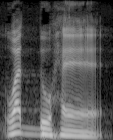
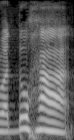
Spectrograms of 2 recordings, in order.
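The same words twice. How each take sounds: First: The word is said in a Betawi-sounding reading. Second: The word is said in the usual standard reading. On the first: This is how it is read in the Warsh tradition. "tapi wadduha ... itu bacaan Warsh" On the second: This is how it is usually read locally. "bukan wadduha"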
